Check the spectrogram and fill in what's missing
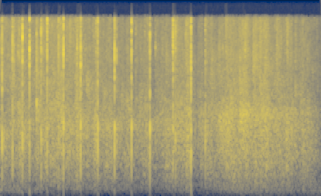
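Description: An audience applauds award winners at a community development group's annual meeting, beginning with a few sharp, separate claps that swell into a steady round of applause, moderately close.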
